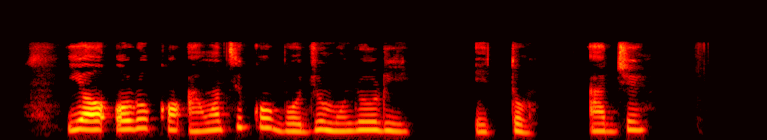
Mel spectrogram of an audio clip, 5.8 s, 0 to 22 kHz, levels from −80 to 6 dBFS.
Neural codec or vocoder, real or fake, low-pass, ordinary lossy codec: none; real; 7.2 kHz; MP3, 64 kbps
